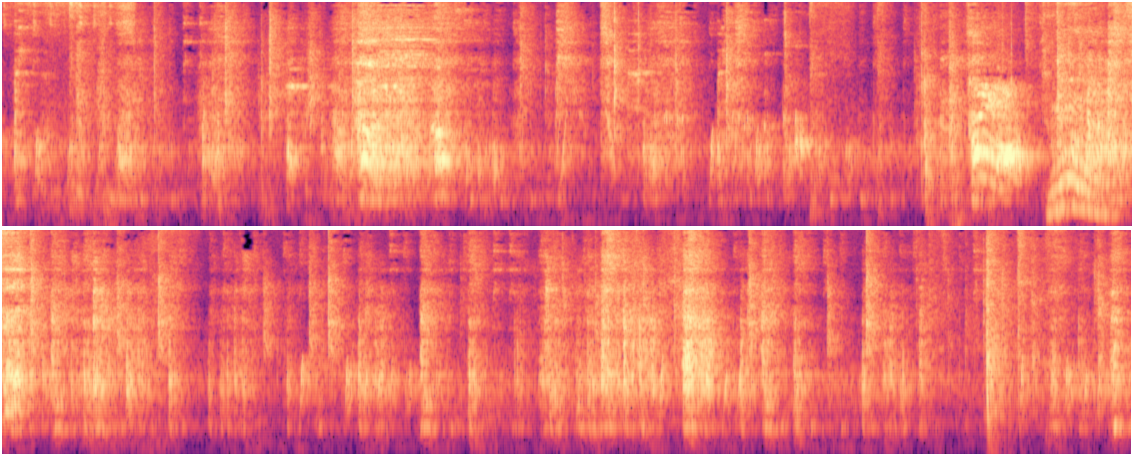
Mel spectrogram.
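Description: Fighting game sound effects of hits, jumps and clashes play through a television speaker.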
